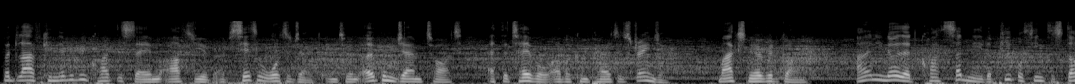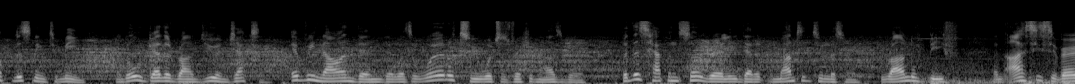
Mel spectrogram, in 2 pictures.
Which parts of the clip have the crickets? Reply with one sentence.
The crickets can't be heard in this clip.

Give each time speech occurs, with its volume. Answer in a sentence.
You can hear the speech from 0.0 to 21.4 s, at a steady volume.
